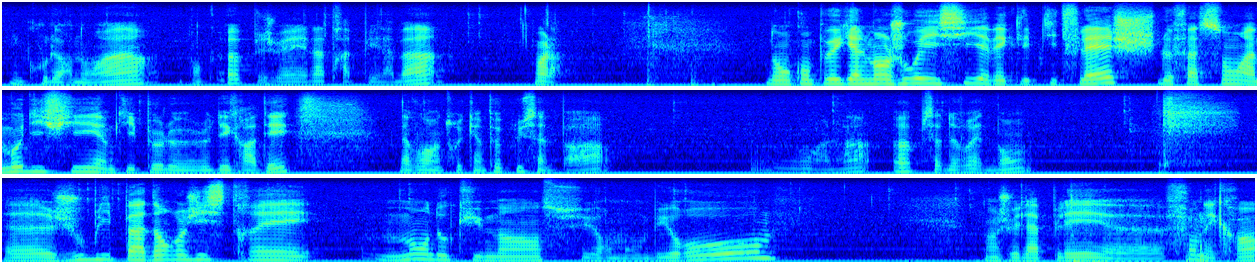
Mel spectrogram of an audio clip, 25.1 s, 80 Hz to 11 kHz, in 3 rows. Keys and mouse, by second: 0.8-2.5 drag, 3.3 click, 4.1 click, 5.4 click, 7.2 click, 9.4 click, 11.4 click, 13.0-14.3 drag, 14.8-16.3 drag, 17.4 click, 18.7 click, 19.6 click, 21.4 click, 22.8 click, 24.1-25.0 typing.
